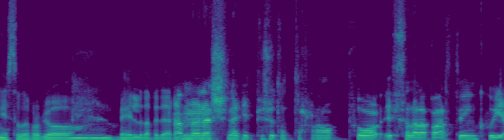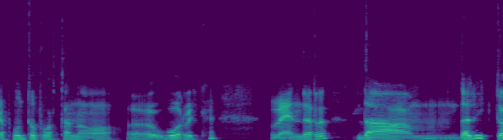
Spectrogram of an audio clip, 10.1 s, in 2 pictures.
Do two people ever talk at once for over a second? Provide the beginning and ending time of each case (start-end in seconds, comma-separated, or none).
none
